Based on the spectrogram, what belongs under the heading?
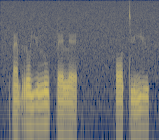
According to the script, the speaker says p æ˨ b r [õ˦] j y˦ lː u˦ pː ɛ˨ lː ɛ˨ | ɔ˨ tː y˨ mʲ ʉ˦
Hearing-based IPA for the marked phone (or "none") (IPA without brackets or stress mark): o˦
